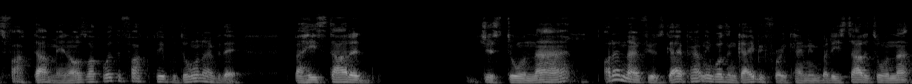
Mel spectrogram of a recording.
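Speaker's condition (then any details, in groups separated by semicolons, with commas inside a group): No condition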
